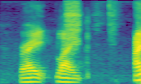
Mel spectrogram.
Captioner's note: laughs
